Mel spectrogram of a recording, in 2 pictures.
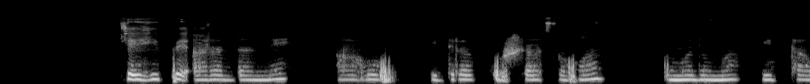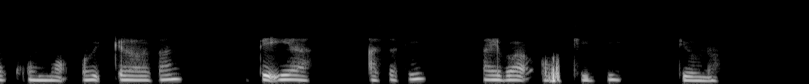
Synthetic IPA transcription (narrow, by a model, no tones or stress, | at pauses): kʼejɦɪpːɛʔɐɾɐd̪ːɐnːɛ | aːhʊ | hɪd̪ɪɾɐɡʊʃːaːsɔhʊwaːn | ʊmːɐd̪ʊmːɐbiːt̪ʰːaːkʼʊmːɐɔjkʼːɪɡaːɡɐn | d̪̥ɛʔɪjaː | ɐsɐt̪ɪ | hɐjbaːɔbt̪ʰːid̪ːɪ | d̪̥ɪjɔnɐ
